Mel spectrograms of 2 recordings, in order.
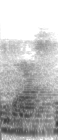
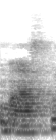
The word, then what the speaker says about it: मॉस्को: उसके बाद रूस की मेन, उसकी जो कैपिटल है मॉस्को। याद रखिएगा, बहुत से लोग मॉस्को को मास्को कहते हैं, तो वो मास्को नहीं मॉस्को होता है।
